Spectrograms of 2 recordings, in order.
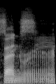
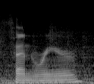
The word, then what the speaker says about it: Fenrir: Fenrir, to be feared? It rhymes.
